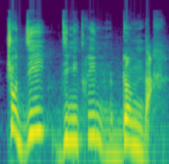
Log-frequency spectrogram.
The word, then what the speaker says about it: Chodi Dimitri Nganda: À l'état civil, monsieur s'appelle Chodi Dimitri Nganda. C'est ça. J'ai bien prononcé? Parfaitement, ouais.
